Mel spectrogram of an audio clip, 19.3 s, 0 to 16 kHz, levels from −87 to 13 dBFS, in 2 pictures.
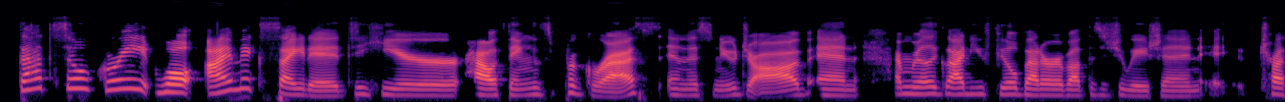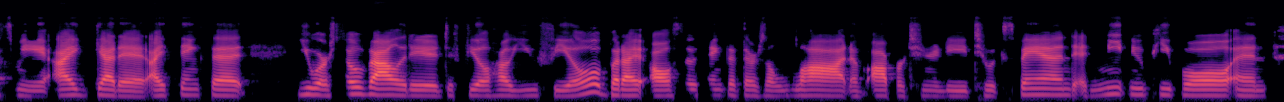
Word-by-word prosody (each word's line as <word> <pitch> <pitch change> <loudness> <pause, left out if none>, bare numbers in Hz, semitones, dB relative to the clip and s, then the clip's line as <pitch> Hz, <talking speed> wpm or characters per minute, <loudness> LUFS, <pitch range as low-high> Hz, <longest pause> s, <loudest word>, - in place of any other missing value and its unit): That's 375 +4 -1
so 380 -1 -1
great. 355 +2 -1
Well, 265 +8 +5
I'm 280 +10 +8
excited 165 - +1
to 210 - -13
hear 175 -3 0
how 180 -1 +7
things 185 +2 -6
progress 200 - +3
in 185 -1 -8
this 175 -1 -12
new 170 +4 -8
job, 175 +2 +3
and 175 -2 -1 0.3
I'm 220 - -4
really 215 0 -2
glad 205 -1 +2
you 210 - -15
feel 200 0 -8
better 180 -2 +1
about 170 -1 -3
the 190 - -23
situation, 160 -3 -9
i - - -8
it - - -16 0.2
trust 200 -2 -2
me, 155 -3 -4
I 180 0 +2
get 175 -3 +2
it. 150 -2 0
I 165 +1 +1
think 180 -2 -7
that 170 -2 +1 0.4
you 195 -1 -6
are 175 - -1
so 210 0 -2
validated 170 -5 +4
to 170 - -18
feel 165 -1 -5
how 170 - -1
you 165 +1 -15
feel, 165 +11 -4
but 180 -1 0
I 170 0 +3
also 165 +2 -1
think 175 0 -9
that 175 - -11
there's 165 -1 -11
a 155 - -9
lot 165 0 +1
of 150 - -11
opportunity 155 -2 -5
to 165 - -13
expand 190 +2 -1
and 155 - -6
meet 205 +3 -9
new 190 -1 -12
people, 170 -2 -2
and 160 -1 -4
175 Hz, 190 wpm, -24 LUFS, 165-195 Hz, 0.4 s, I'm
